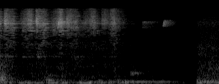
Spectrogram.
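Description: A thin strip of 240-grit sandpaper rubbing back and forth in the joints between the branches of a forged steel rose stem. The rubbing fades out over about a second and a half, then cuts off.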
